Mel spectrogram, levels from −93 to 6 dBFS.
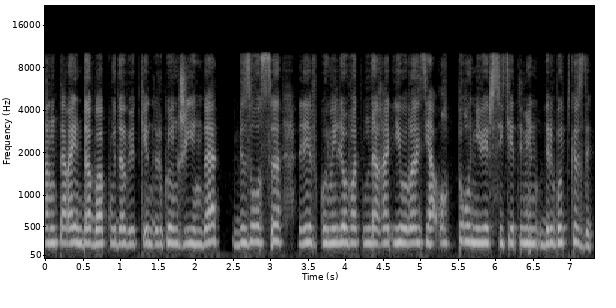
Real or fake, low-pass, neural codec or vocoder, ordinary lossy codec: fake; 9.9 kHz; codec, 24 kHz, 1.5 kbps, HILCodec; none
